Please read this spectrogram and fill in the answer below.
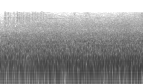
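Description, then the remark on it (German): A steady, even rumble of tires rolling on pavement and wind rush as a Mustang Mach-E GT electric car, lowered one centimetre compared with the standard versions, drives along the road, continuous and fairly loud, with no voices. “Das Auto ist einen Zentimeter tiefer gelegt als die normalen Versionen vom Mustang Mach-E.”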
